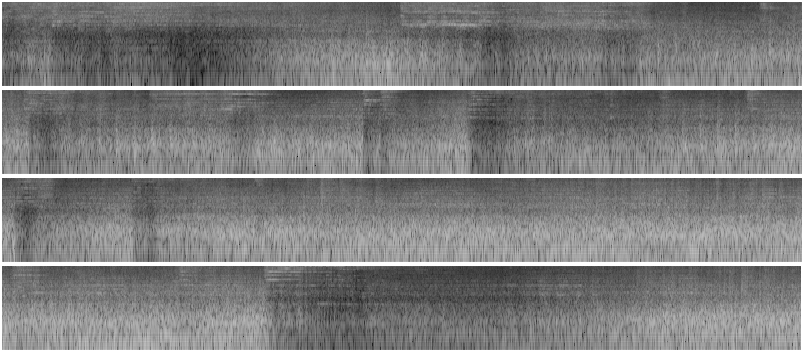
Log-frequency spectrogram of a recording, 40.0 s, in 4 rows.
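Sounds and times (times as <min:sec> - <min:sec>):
train wheels rumbling and clacking: 0:00.0 - 0:39.9
high-pitched wheel squeal: 0:05.0 - 0:07.8, 0:33.3 - 0:36.0.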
